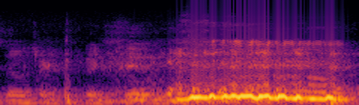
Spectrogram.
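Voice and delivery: laughing loud and high, slowed. Real, not acted. Storyteller joking with the audience, laughing. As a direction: burst out laughing through the words.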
